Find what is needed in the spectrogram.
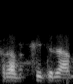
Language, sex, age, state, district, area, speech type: Maithili, female, 30-45, Bihar, Darbhanga, rural, conversation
